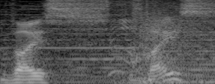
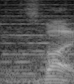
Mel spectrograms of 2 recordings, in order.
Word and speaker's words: Zwei: We just got Vice? How do you say his name? And Lorelei. Zwei, excuse me. There's no S there.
